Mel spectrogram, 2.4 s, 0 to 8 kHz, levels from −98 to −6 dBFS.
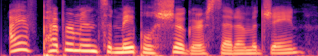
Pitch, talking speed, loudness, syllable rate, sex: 220 Hz, 225 wpm, -16 LUFS, 6.4 syllables/s, female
